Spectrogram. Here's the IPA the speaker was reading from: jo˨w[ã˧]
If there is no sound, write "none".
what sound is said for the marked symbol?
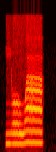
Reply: ã˧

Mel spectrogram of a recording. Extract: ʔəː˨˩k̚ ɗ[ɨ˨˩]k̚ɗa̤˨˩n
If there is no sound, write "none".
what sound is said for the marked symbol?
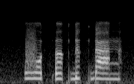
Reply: ɨ˨˩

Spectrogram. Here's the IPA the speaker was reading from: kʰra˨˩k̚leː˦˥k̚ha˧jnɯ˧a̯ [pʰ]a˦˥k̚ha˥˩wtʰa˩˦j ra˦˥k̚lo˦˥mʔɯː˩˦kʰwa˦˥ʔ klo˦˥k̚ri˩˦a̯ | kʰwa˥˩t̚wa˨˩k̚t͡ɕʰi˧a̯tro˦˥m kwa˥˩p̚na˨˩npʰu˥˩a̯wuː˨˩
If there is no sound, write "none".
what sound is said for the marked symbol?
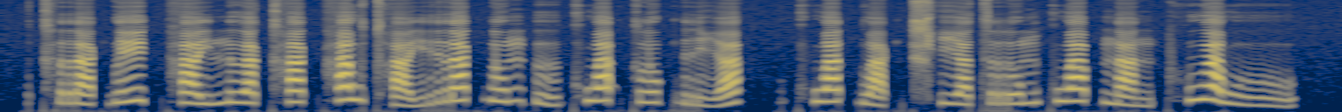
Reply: kʰ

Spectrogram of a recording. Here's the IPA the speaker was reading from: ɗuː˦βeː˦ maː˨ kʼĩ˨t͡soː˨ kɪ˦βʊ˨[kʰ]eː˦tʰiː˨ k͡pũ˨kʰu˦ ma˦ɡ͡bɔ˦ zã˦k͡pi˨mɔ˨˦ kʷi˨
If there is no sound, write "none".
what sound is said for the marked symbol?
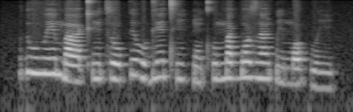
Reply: ɡ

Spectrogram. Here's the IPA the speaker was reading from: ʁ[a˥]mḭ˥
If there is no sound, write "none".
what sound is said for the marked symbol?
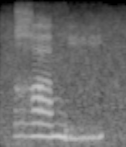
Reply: a˥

